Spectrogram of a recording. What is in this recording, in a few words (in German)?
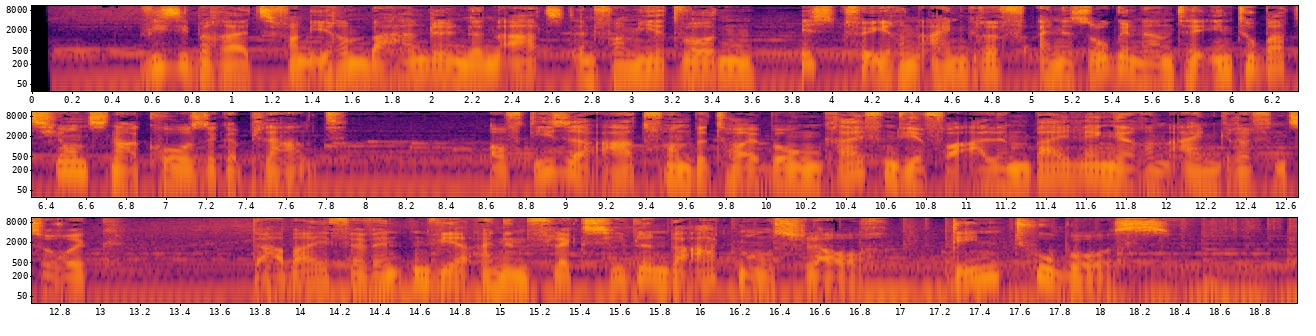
Erklärfilm medizinisch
